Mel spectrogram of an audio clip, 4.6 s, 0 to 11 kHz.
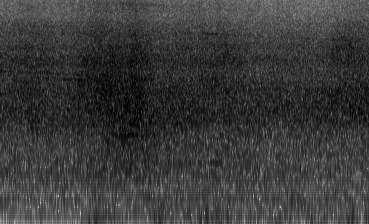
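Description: Boeing 737-800's CFM56 jet engines running steadily, heard as an even rushing noise with a faint high whine.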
